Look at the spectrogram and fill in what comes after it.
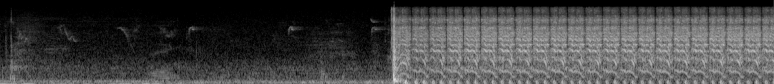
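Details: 1993 Mariner 40 hp 40C two-stroke outboard, good spark and timing around 30-35 degrees: choppy, pulsing run about three beats a second, running a cylinder short; dead cylinder suspected from reeds or rings, head removal planned.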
